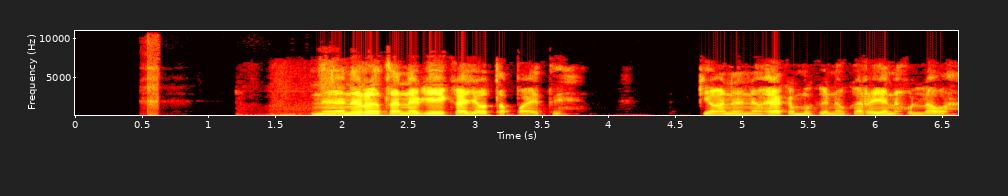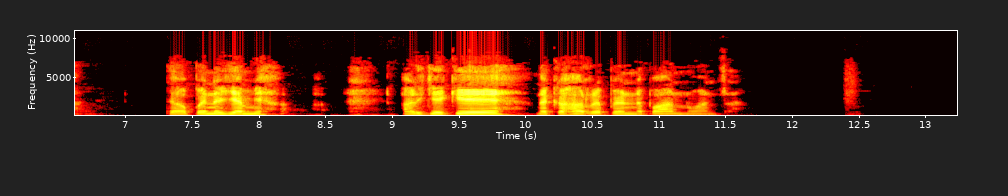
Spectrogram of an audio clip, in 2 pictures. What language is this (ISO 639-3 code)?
hch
